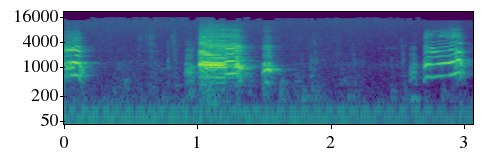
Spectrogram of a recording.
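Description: Several hens cackle and cluck in short, loud bursts in a henhouse, with a steady low hum in the background.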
